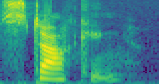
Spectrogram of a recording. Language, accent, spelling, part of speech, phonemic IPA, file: English, US, stocking, noun / verb, /ˈstɑkɪŋ/, En-us-stocking.ogg
- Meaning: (noun) A soft garment, usually knit or woven, worn on the foot and lower leg under shoes or other footwear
